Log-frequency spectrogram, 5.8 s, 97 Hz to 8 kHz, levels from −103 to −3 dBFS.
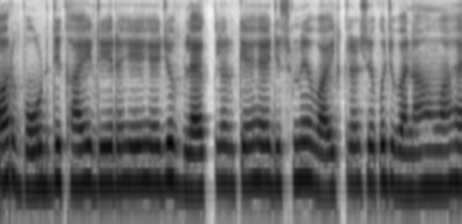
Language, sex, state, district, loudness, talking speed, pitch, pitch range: Hindi, female, Odisha, Khordha, -16 LUFS, 195 wpm, 225 Hz, 210-230 Hz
